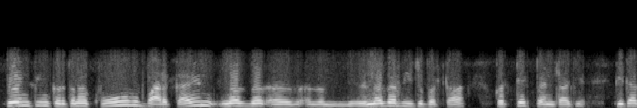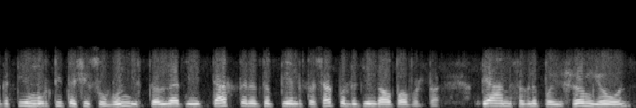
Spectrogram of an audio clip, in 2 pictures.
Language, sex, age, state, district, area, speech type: Goan Konkani, male, 45-60, Goa, Canacona, rural, conversation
